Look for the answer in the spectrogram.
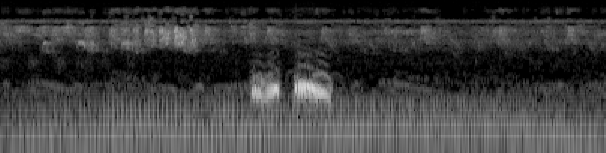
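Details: Spotted dove kept as a decoy bird for trapping, giving one low two-part coo, a short hooked note then a longer falling one, over steady low rumble and faint high chirps from other birds.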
